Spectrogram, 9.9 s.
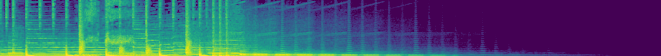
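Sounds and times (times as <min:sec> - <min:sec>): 
relaxed chill music: 0:00.0 - 0:06.8.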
